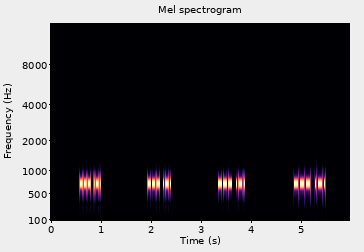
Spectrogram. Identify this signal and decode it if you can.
Morse code, heard as a keyed tone, about 57 wpm, 700 Hz. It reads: OR OR OR OR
